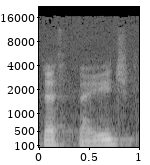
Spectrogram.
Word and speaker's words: Bethphage: It all began at a little settlement called, I've always called it Bethphage, but in the Greek, the E at the end is pronounced, so it's probably Bethphage or Bethphage. Anyway, a little place that if you go to the Mount of Olives today to try and find it, there's nothing there.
